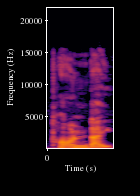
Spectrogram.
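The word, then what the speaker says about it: Thorndike: थॉर्नडाइक, आर हम pronounce नहीं करते हैं, हम सिर्फ थॉर्नडाइक बोलते हैं।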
